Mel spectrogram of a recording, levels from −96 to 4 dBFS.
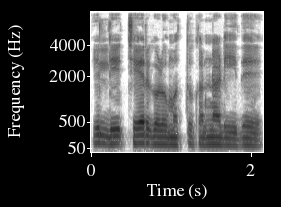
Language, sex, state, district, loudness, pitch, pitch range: Kannada, male, Karnataka, Koppal, -19 LUFS, 110 Hz, 105-120 Hz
